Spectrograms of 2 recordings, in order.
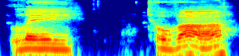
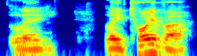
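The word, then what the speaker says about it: לטובה: the rest of the phrase is le tovah, but you'll often hear me say le toiva. That's a Ashkenazi accent, I think. It's not really the right way to say it, but it's just a habit I picked up.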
